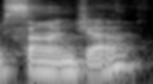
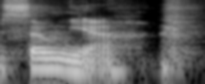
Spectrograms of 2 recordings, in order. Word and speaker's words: Sanja: she pronounced her name sanja and that was always a tough one for me because people be like oh sanjo and sanja i'm like no i'm sonya that's sanjay sonya so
